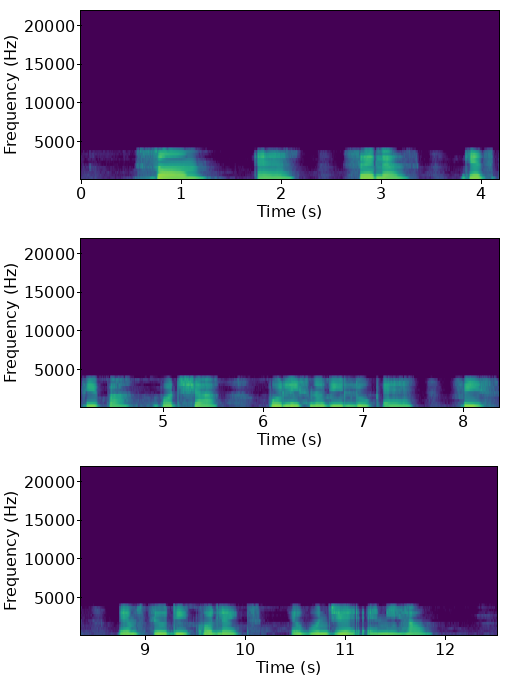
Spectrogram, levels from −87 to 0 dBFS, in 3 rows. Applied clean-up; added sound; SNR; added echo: none; none; none; none.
